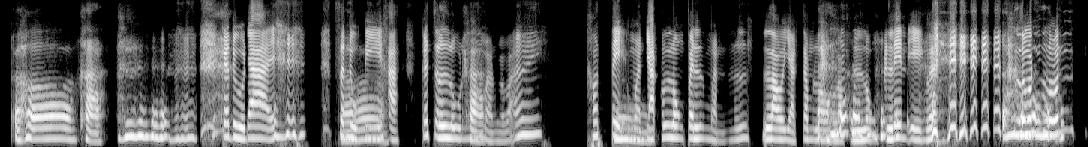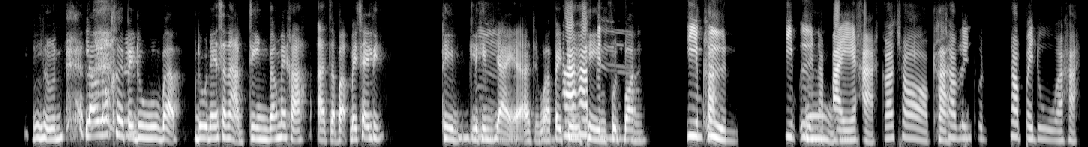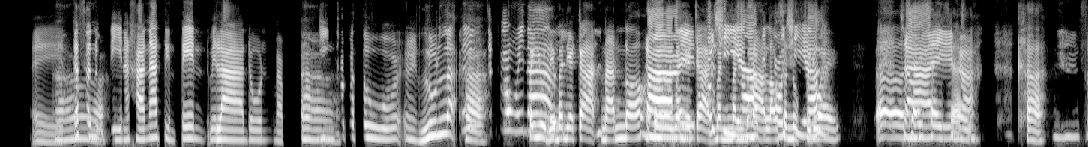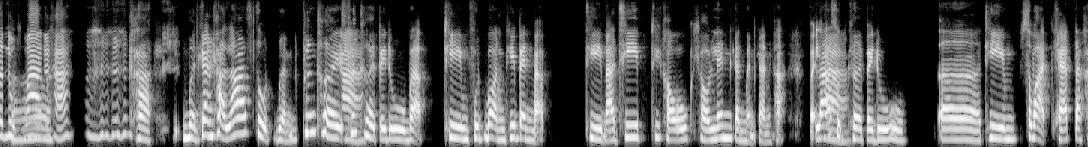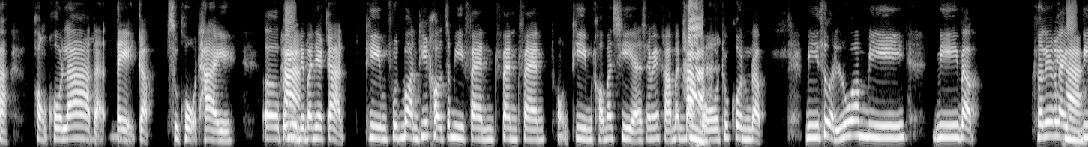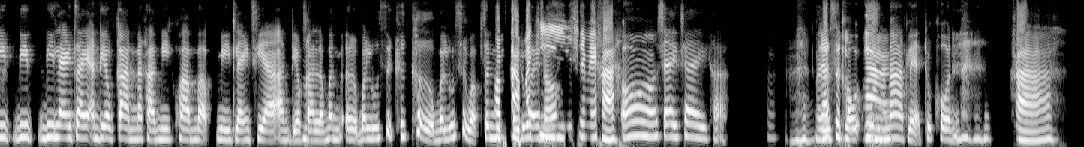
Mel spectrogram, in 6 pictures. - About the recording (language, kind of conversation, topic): Thai, unstructured, กีฬาแบบไหนที่ทำให้คุณรู้สึกตื่นเต้นที่สุดเวลาชม?
- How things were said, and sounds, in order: laughing while speaking: "อ๋อ"; laugh; chuckle; laugh; laugh; tapping; chuckle; chuckle; chuckle; chuckle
